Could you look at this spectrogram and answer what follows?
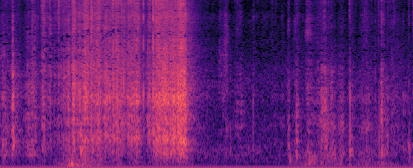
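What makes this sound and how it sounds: Fingertips and short nails pick at, peel and tear the paper layers of a thin, flat torn piece of brown corrugated cardboard box wall, held close with its fluted inner layer exposed. A bright, continuous ripping and crinkling builds for nearly two seconds and cuts off sharply. Quiet, scattered scratches and picks along the ridged flutes follow.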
